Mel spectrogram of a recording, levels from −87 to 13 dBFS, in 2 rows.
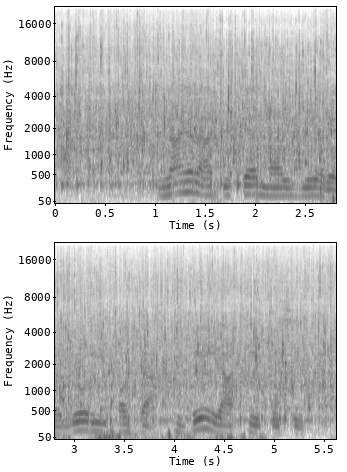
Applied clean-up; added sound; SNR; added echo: none; Stream; -2 dB; none.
